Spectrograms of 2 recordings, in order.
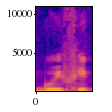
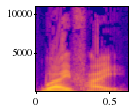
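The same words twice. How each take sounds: First: It is pronounced with a Spanish-style reading. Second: It is pronounced with an English-style reading. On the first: This is how people in this country say it. The speaker calls it wrong. "este país se llame Wi-Fi" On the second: This is how the word really is. The speaker calls it right. "cuando es Wi-Fi"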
